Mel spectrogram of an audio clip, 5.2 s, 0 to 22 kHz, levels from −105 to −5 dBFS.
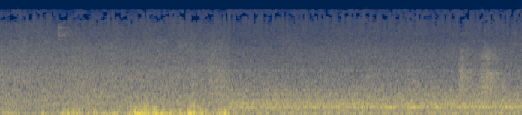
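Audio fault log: Nothing stood out on listening.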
